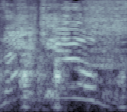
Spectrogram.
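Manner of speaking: very high, loud hollered shout. Retelling the wife's answer to the shouted question: imitating wife's yell. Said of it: "And she'll yell".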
